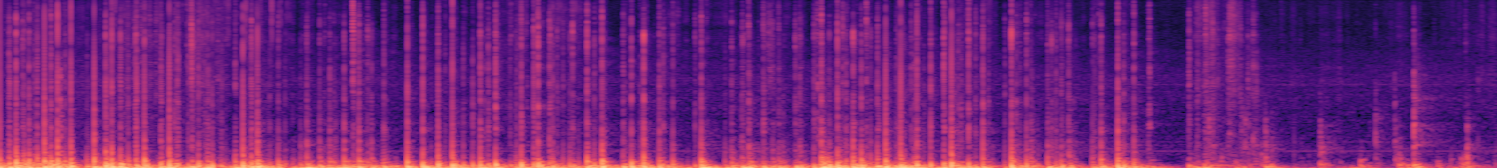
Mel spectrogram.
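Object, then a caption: Thin clear plastic blister tray. A large, thin, clear plastic blister tray, an empty, hollow packaging insert with molded cups, is held up and tapped rapidly with fingertips. It gives a dense, irregular run of short, hollow, low-pitched taps and crinkly knocks. After about twelve seconds the tapping becomes sparser and quieter.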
